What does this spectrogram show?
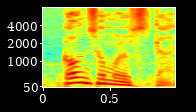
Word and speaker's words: Komsomolskaya: Komsomolskaya. Muy bien pronunciado, Azuaga.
